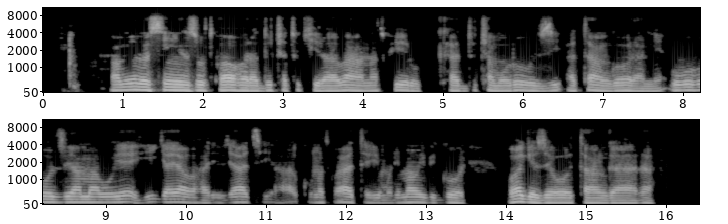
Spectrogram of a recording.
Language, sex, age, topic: Rundi, male, 36-49, agriculture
